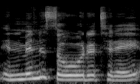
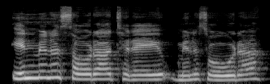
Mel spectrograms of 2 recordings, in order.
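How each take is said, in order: First: Said in the usual way. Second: Showing off her Minnesota accent; Minnesota-style long O in Minnesota. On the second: Shown as a demonstration. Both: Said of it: "can you hear my accent?".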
